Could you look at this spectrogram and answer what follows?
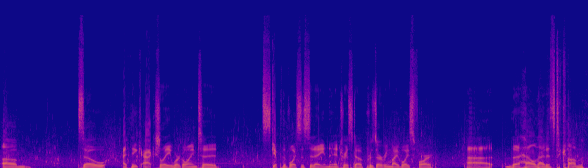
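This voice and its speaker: A man's voice: fairly low pitch, slow pace, background noise. A man hosting a let's play, chatting casually and self-deprecatingly as he plays. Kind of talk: casual gameplay commentary.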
